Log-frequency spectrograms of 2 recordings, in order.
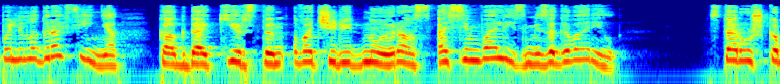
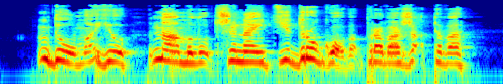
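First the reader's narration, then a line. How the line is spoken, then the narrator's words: Stern. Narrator (Russian): сказала строго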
